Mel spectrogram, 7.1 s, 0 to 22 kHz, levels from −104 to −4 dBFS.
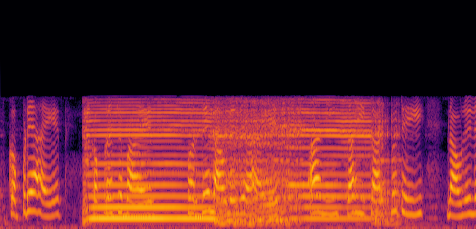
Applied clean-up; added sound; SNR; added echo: none; Bowed string instrument; -1 dB; none.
